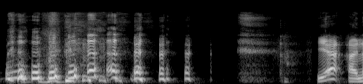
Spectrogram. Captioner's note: all laughing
